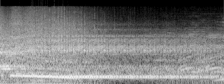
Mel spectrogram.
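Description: A man's amplified naat singing through a PA with heavy echo: the end of a sung phrase trails off in repeats that fall in pitch before the next phrase.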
